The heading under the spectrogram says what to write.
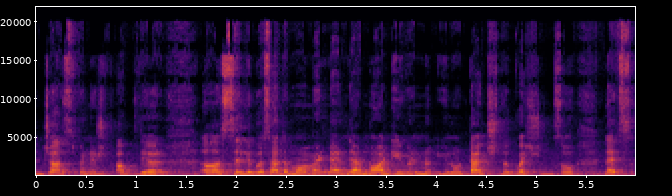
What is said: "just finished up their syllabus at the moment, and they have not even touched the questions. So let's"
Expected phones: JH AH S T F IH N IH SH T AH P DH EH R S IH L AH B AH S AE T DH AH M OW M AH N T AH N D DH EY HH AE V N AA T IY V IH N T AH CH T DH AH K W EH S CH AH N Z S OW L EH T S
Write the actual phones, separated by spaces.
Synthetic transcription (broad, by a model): JH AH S T F IH N IH SH T AH P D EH R S IH L AH B AH S AE T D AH M OW M AH N T AH N D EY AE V N AA T IY V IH N T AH CH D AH K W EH S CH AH N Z S OW L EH T S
